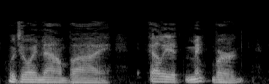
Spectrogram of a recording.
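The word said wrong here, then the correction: Mincberg: It's actually pronounced Mintzberg. – Mintzberg.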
